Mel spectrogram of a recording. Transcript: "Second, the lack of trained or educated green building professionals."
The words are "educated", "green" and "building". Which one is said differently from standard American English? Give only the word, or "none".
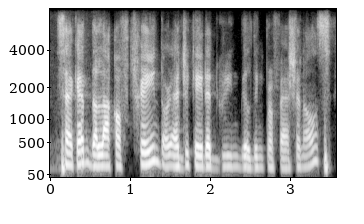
none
